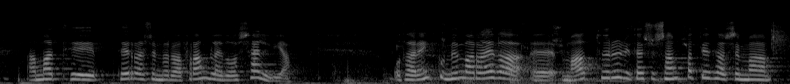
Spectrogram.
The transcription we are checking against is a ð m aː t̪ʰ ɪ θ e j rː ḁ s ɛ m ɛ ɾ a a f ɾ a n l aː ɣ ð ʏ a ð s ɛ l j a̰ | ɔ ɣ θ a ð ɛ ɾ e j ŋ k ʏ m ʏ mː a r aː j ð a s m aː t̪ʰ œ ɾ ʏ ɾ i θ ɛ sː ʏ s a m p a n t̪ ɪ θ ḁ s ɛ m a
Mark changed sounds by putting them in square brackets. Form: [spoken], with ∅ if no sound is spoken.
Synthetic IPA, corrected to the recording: a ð m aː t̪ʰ ɪ θ e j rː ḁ s ɛ m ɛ ɾ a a f ɾ a [m] l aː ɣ ð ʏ a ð s ɛ l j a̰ | ɔ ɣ θ a ð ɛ ɾ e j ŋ k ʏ m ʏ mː a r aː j ð a [∅] m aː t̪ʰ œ ɾ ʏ ɾ i θ ɛ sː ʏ s a m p a n t̪ ɪ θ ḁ s ɛ m a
